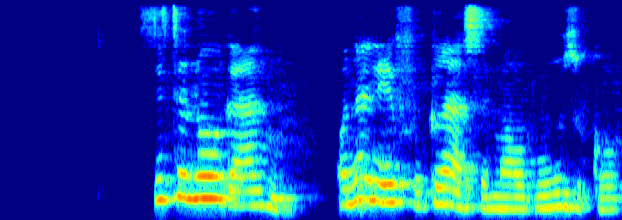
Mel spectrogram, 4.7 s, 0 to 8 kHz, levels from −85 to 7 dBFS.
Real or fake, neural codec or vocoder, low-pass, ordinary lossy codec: fake; codec, 16 kHz in and 24 kHz out, 2.2 kbps, FireRedTTS-2 codec; 7.2 kHz; none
